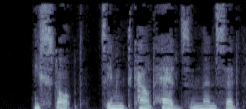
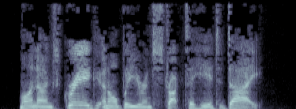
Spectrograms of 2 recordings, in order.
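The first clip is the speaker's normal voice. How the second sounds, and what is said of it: Slightly bored Australian accent. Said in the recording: “in a slightly bored Australian accent”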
